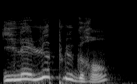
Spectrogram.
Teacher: You don't pronounce the final D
